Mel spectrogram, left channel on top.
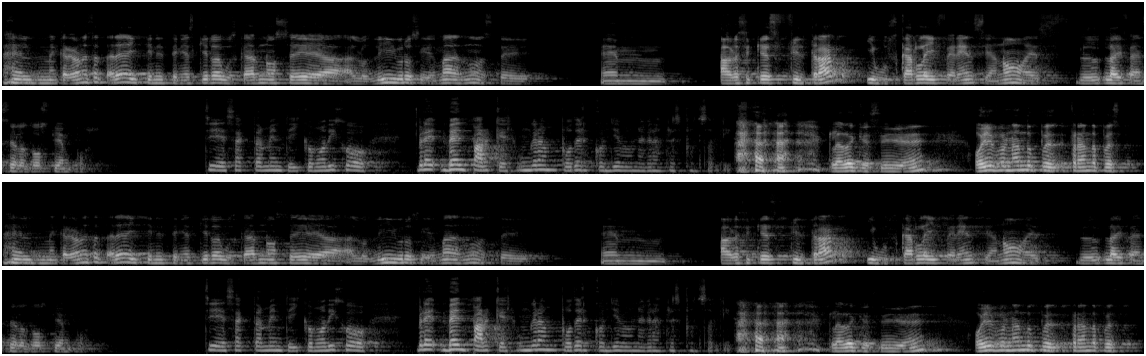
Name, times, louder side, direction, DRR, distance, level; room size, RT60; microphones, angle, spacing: voice 1, 0.0-5.3 6.0-6.6 7.2-10.5 10.7-12.1 18.7-20.8 21.1-22.6, left 2 dB, 55° left, 1.6 m, -27 dB
voice 2, 13.5-15.1 15.6-18.2, right 1 dB, 5° right, 1.3 m, -31 dB
29.5 x 19.0 x 7.4 m
head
